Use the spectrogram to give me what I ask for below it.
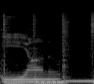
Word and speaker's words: Iyanu: I believe it's pronounced Iyanu, not Iyanu. So it's like if you're saying Keanu without the K.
